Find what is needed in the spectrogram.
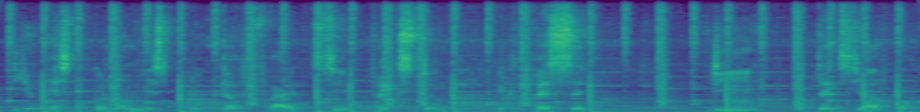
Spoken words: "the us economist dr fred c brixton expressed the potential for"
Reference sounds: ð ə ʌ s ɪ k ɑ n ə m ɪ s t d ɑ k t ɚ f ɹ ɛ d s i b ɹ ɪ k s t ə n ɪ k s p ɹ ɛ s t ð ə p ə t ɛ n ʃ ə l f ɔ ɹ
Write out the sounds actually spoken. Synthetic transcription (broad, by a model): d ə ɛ s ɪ k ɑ n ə m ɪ s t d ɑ k t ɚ f ɹ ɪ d s i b ɹ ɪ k s t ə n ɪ k s p ɹ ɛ s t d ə p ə t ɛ n s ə l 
